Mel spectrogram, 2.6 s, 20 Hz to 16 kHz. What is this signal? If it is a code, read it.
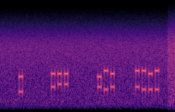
DTMF, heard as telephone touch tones, dialled by machine, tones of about 50 ms, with radio hiss and a squelch burst at the end. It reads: 1 800 768 9656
